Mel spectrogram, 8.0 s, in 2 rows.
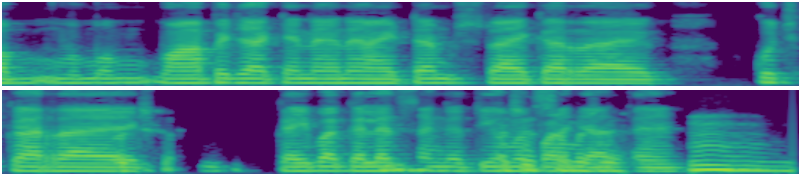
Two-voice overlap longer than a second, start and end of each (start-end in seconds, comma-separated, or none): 5.9-7.4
